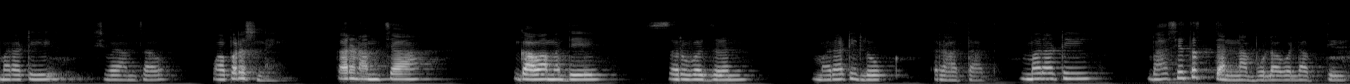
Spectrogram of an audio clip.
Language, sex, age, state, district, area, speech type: Marathi, female, 45-60, Maharashtra, Hingoli, urban, spontaneous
